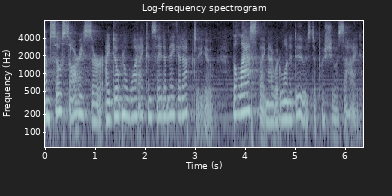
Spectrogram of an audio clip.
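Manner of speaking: plain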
